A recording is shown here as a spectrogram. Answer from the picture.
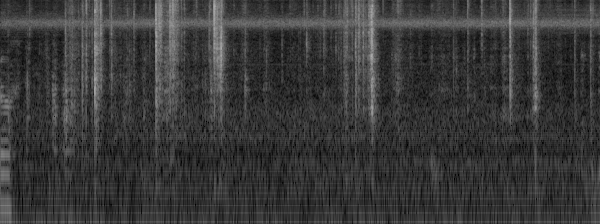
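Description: Scattered dry clicks and crackles, a dozen or so at irregular spacing, over a steady high-pitched insect drone.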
